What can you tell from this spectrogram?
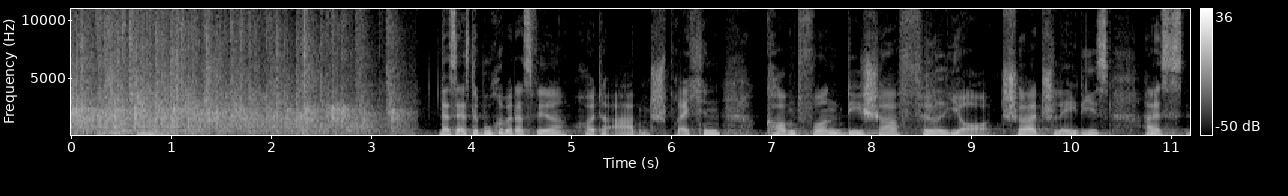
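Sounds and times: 
audience applause: 0:00.0 - 0:03.5
speech: 0:03.7 - 0:11.1.

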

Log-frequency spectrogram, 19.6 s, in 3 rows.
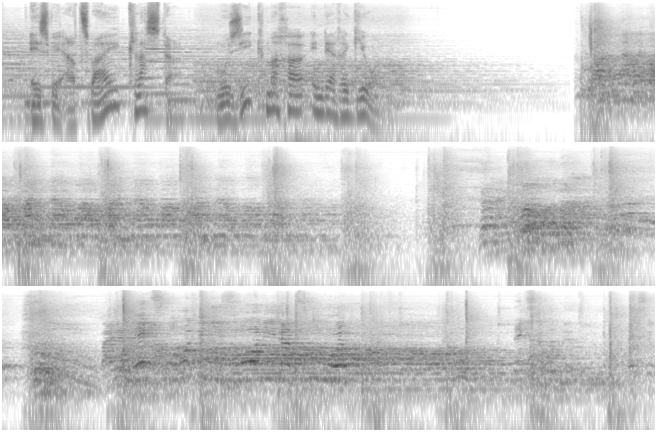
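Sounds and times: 
speech: 0:00.3 - 0:03.9
students' feet stomping loudly: 0:05.7 - 0:13.6, 0:14.2 - 0:19.5.

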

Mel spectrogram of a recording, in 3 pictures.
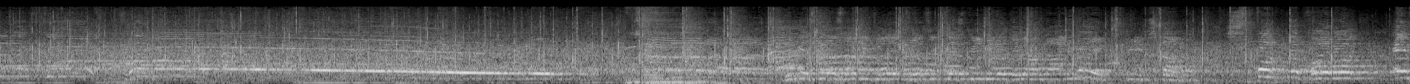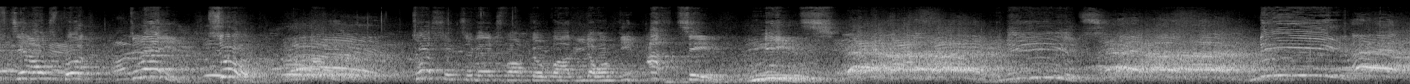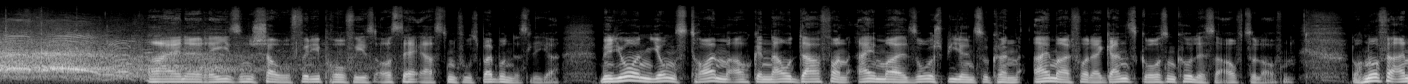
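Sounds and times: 
stadium crowd roaring at SC Freiburg Bundesliga goal: 0:00.0 - 0:31.8
football stadium crowd chanting: 0:06.1 - 0:08.7, 0:16.6 - 0:18.1, 0:21.3 - 0:24.2, 0:24.8 - 0:26.7, 0:27.4 - 0:30.6
speech: 0:19.4 - 0:22.9, 0:30.0 - 0:42.2.

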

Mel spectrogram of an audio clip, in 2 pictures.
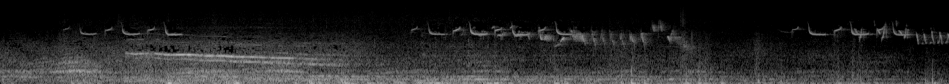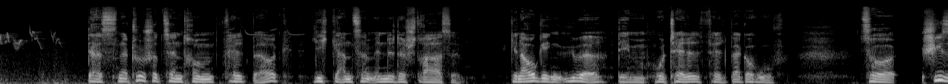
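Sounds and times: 
steady monotone rushing roar: 0:00.0 - 0:09.4
winter bird chirping: 0:00.6 - 0:03.2, 0:04.1 - 0:07.1, 0:07.8 - 0:10.2
speech: 0:10.4 - 0:18.9.

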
